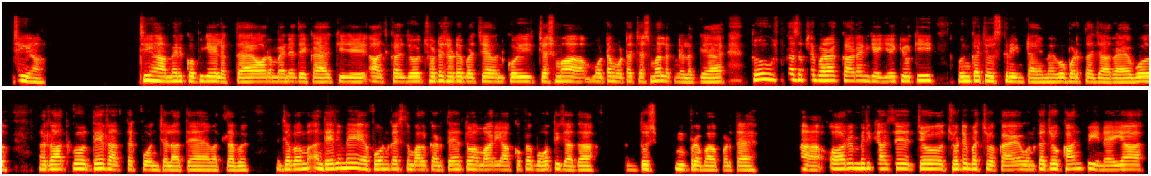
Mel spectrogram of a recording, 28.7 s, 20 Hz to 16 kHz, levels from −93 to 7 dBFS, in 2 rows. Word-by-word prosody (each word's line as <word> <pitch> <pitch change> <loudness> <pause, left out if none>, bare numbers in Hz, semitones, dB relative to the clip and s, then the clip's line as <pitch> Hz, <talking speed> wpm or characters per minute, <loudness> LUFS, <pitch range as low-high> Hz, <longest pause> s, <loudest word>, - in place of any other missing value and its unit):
जी, 180 -3 +2
हाँ। 135 -2 -3 1.2
जी 195 0 +5
हाँ। 170 -3 +5
मेरे 170 +1 +1
को 165 -1 0
भी 170 +1 -2
यही 165 -1 +3
लगता 145 0 0
है 150 +1 +4
और 150 +1 +3
मैंने 150 0 -1
देखा 150 0 0
है 145 0 0
कि 160 - +1 0.4
आजकल 155 0 0
जो 160 +1 +3
छोटे-छोटे 165 0 +1
बच्चे 155 +1 -1
हैं 160 - +3
उनको 155 +1 0
ही 160 0 +4
चश्मा 160 +1 +1 0.3
मोटा-मोटा 160 0 -1
चश्मा 165 +3 +1
लगने 155 -4 -4
लग 140 -1 -3
गया 145 -1 +2
है। 150 +1 -1 0.3
तो 210 +1 +4
उसका 205 +2 -4
सबसे 205 -1 -3
बड़ा 190 0 +4
कारण 180 -1 0
यही 155 -3 -1
है 160 +1 0
क्योंकि 175 +2 +1 0.3
उनका 165 +2 +3
जो 170 - +4
स्क्रीन 155 -2 -2
टाइम 140 0 -2
है 145 - -3
वो 150 +1 +1
बढ़ता 155 0 -2
जा 135 - +2
रहा 135 0 0
है। 140 - +1
वो 155 +3 +3 0.5
रात 165 +1 +2
को 180 -1 +3
देर 185 +3 +3
रात 155 -3 0
तक 155 - -3
फ़ोन 150 -2 0
चलाते 140 0 -1
हैं 140 -1 0
मतलब। 140 0 -1 0.4
जब 165 +1 0
हम 170 +1 +1
अँधेरे 175 +2 +1
में 200 -3 +3
फ़ोन 170 0 +1
का 170 - 0
इस्तेमाल 160 -2 -1
करते 150 0 -2
हैं 160 - -2
तो 165 0 0
हमारी 155 -1 +1
आँखों 155 +1 -7
पे 170 - -2
बहुत 155 +2 -1
ही 170 - +3
ज़्यादा 145 -2 +1 0.5
दुष्प्रभाव 150 0 -1
पड़ता 145 0 -2
है। 140 -1 -4 0.6
हाँ 145 -3 +2 0.2
और 185 +2 +3
मेरे 190 +1 +1
ख़्याल 180 -2 -1
से 185 -1 +2
जो 175 0 +4
छोटे 175 +3 +2
बच्चों 170 -2 0
का 150 - +3
है 150 +1 0
उनका 160 +1 0
जो 175 +2 +2
खान-पीन 175 -2 0
है 150 0 0
या 160 0 +2
160 Hz, 190 wpm, -22 LUFS, 150-170 Hz, 1.2 s, जी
